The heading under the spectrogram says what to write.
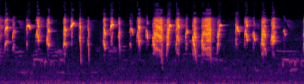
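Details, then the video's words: Long-tailed shrike singing 'teot teot' as a lure for other songbirds: brisk, high, scratchy notes in quick succession, swelling into a loud rasping stretch around the middle before returning to clipped chatter. "SUARA BURUNG CENDET TEOT TEOT pancingan AGAR BURUNG MANAPUN IKUT GACOR"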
